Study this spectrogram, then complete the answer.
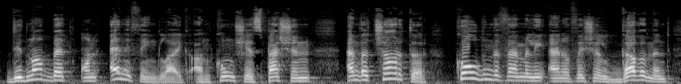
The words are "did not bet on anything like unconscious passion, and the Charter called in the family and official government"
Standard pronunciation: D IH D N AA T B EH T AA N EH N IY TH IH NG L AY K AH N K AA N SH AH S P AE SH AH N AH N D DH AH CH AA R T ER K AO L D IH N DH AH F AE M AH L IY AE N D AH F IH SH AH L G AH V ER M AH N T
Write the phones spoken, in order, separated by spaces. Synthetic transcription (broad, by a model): D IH D N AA T B EH T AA N EH N IY TH IH NG L AY K AH N K AA N SH AH S P AE SH AH N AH N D DH AH CH AA R T ER K AO L D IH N DH AH F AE M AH L IY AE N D AH F IH SH AH L G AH V ER M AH N T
